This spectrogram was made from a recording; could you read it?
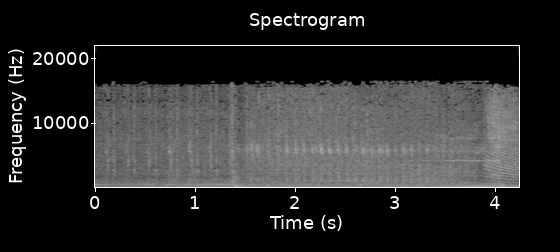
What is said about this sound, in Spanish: Luego llegó un auto.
